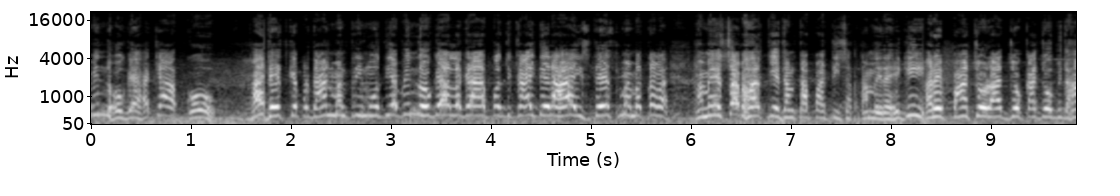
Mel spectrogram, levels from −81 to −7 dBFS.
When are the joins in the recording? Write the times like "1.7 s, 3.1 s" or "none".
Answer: 1.7 s, 8.3 s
